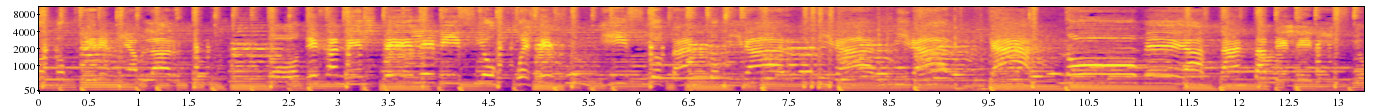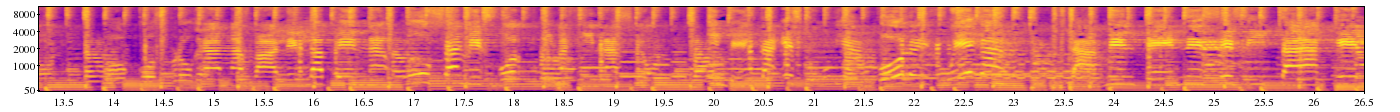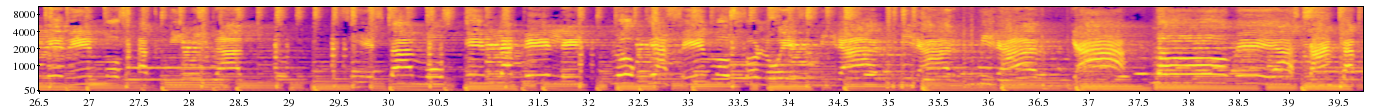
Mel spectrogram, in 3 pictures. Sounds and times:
Music: 0:00.0 - 0:39.7.

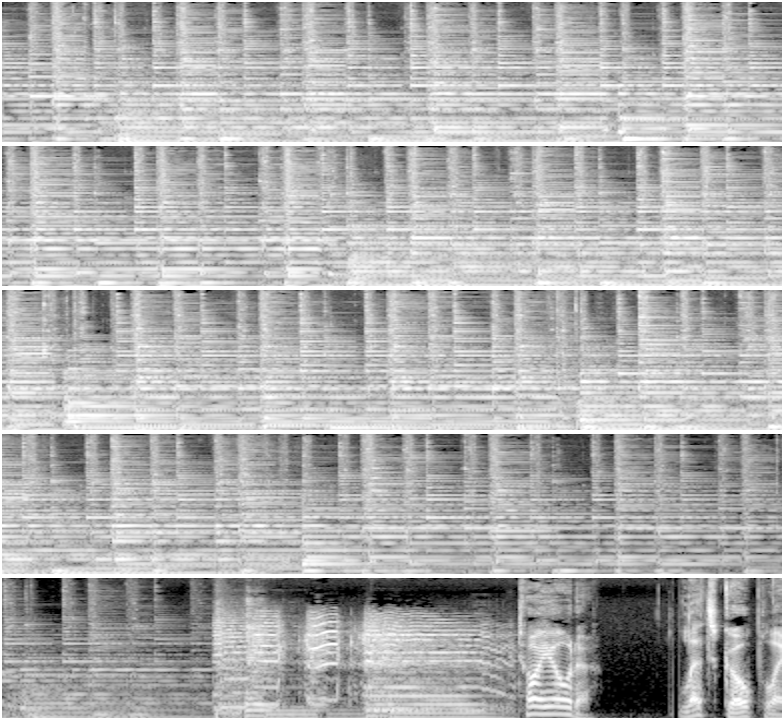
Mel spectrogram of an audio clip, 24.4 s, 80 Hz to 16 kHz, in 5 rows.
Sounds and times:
Music: 0:00.0 - 0:22.8
Speech: 0:22.7 - 0:24.3.

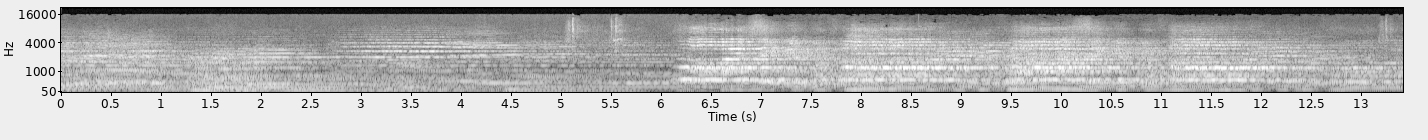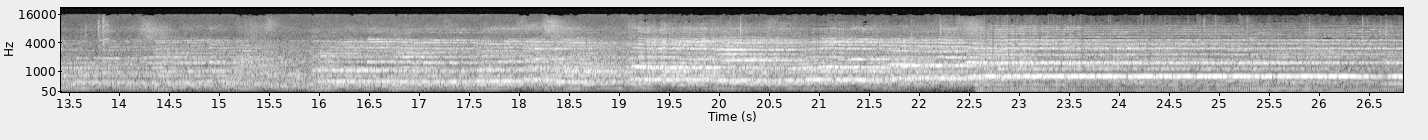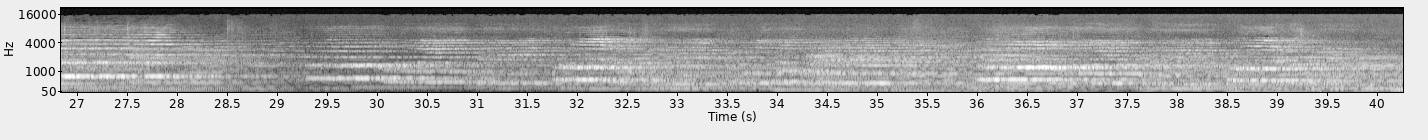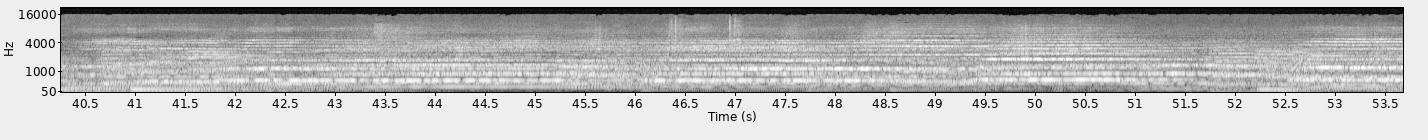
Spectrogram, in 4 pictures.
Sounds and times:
Music: 0:00.0 - 0:53.6.

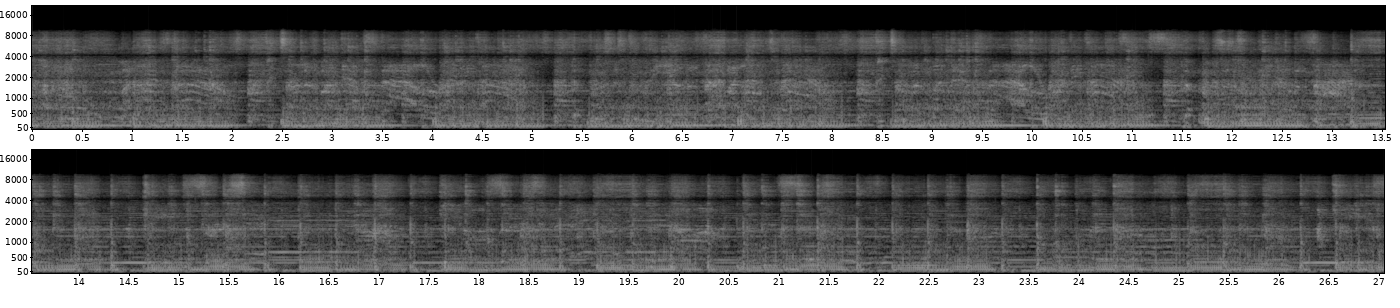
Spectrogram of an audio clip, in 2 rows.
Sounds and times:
Guitar: 0:00.0 - 0:27.0.

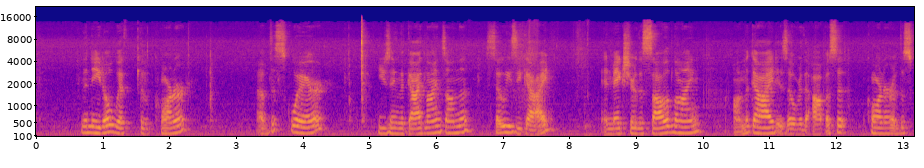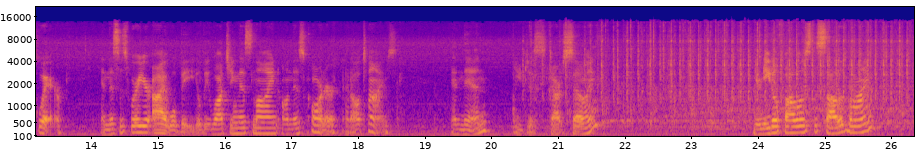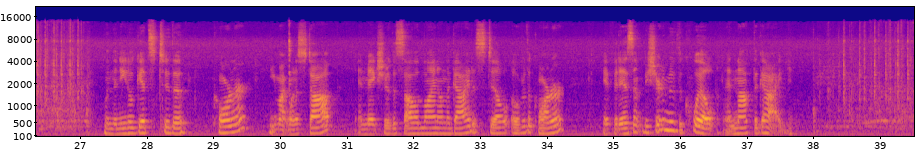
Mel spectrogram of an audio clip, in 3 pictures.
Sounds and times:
Speech: 0:00.7 - 0:02.4, 0:03.3 - 0:04.4, 0:05.1 - 0:07.8, 0:08.5 - 0:13.6, 0:14.2 - 0:18.7, 0:19.4 - 0:21.7, 0:23.9 - 0:25.8, 0:27.4 - 0:37.8
Sewing machine: 0:20.4 - 0:27.2, 0:38.0 - 0:39.5.

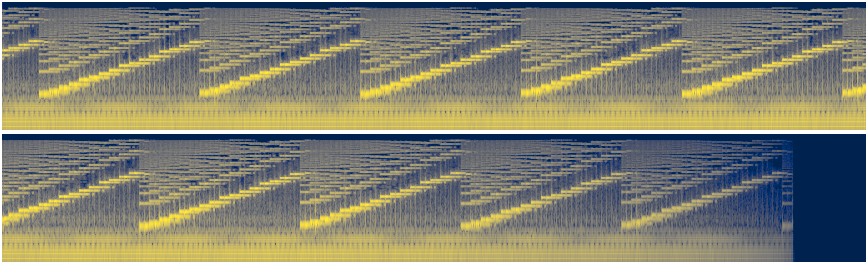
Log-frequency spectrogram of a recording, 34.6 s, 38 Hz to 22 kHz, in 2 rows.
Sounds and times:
Video game music: 0:00.0 - 0:33.1.

